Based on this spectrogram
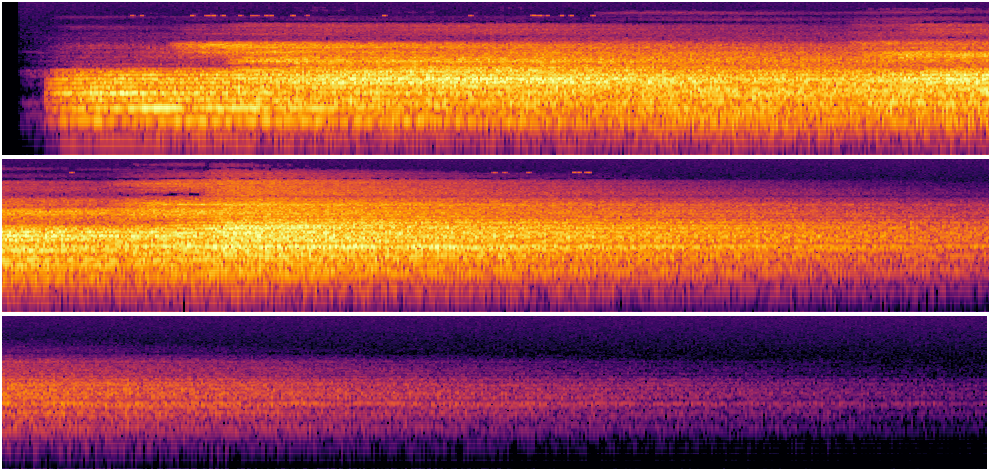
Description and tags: male falsetto singing jazzy tune, affected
